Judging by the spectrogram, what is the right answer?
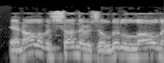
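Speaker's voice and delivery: normal talking voice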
